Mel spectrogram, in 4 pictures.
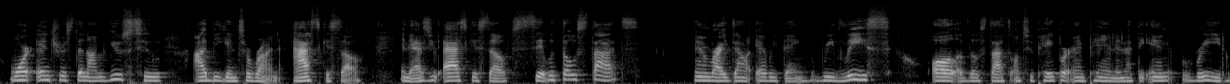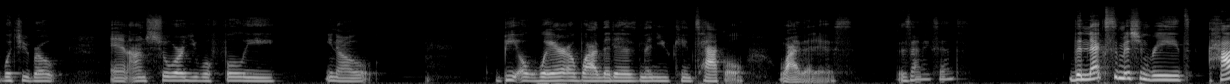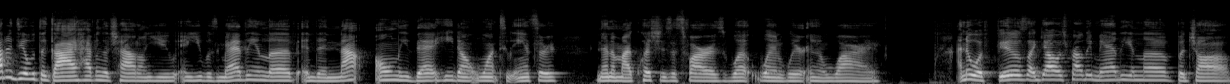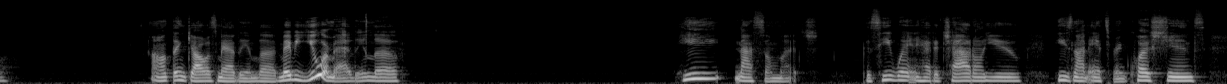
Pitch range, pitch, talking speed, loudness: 160-190 Hz, 170 Hz, 190 wpm, -24 LUFS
